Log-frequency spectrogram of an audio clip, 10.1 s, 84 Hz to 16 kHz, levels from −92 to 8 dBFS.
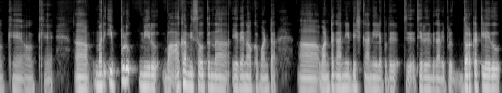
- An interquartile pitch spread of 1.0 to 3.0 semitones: Yes, narrow, 2.4 semitones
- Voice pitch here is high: No, low, 110 Hz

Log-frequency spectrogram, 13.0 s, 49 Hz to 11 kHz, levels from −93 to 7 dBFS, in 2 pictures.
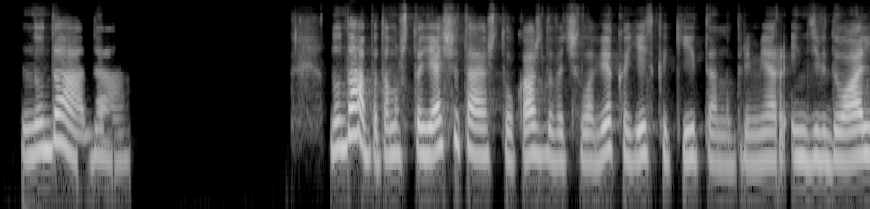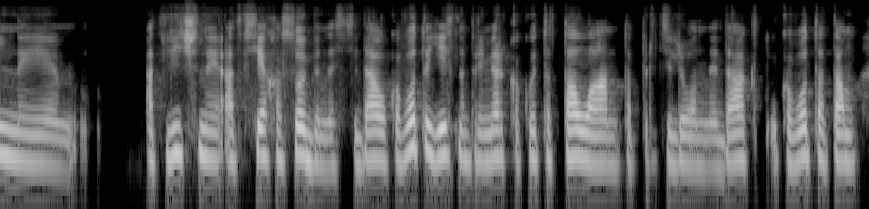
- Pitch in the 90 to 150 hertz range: No, medium, 185 Hz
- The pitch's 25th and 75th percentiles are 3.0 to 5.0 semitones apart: No, narrow, 2.6 semitones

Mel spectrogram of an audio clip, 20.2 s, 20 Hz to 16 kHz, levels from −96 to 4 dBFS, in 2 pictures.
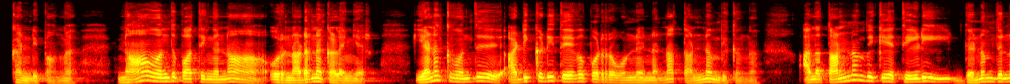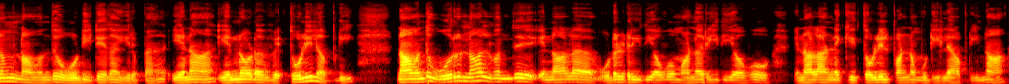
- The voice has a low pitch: Yes, low, 115 Hz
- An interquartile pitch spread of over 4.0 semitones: Yes, average, 4.8 semitones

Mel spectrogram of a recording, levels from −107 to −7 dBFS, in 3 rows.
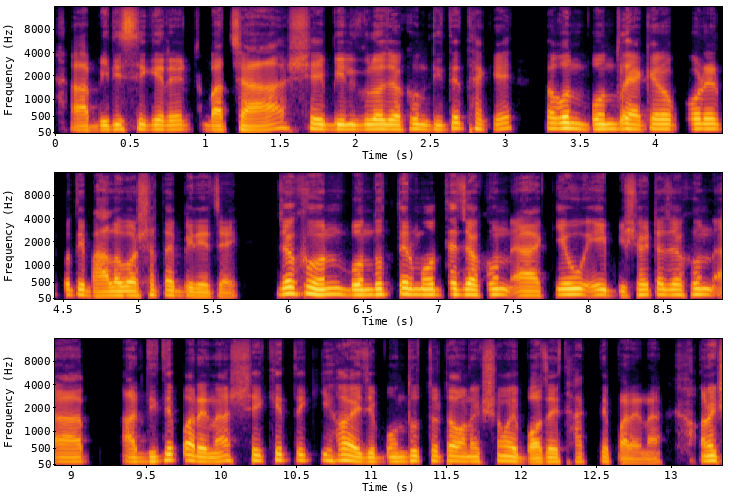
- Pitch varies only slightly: No, average, 3.2 semitones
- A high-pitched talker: No, medium, 140 Hz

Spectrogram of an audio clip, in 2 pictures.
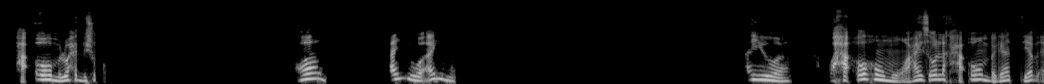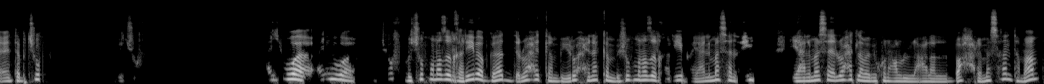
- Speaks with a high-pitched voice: Yes, high, 195 Hz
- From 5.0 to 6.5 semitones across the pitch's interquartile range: Yes, average, 5.3 semitones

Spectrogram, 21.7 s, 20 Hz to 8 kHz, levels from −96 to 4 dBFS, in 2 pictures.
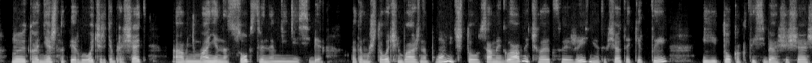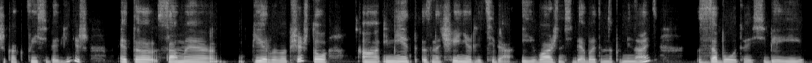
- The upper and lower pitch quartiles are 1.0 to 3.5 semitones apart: Yes, average, 3.0 semitones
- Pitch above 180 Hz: No, medium, 165 Hz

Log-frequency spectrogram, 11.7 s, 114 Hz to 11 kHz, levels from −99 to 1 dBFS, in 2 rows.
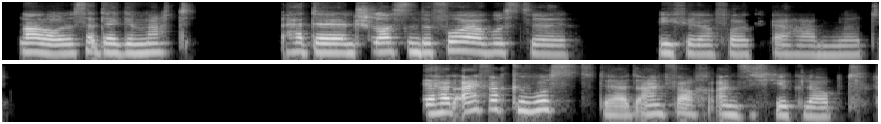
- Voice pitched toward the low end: No, high, 205 Hz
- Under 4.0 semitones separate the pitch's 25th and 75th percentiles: Yes, average, 2.8 semitones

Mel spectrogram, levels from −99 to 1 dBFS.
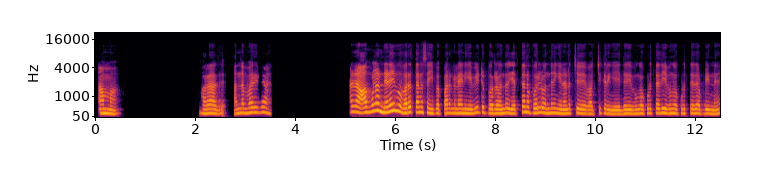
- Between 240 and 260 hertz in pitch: No, high, 205 Hz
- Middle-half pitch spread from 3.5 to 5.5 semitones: No, average, 2.9 semitones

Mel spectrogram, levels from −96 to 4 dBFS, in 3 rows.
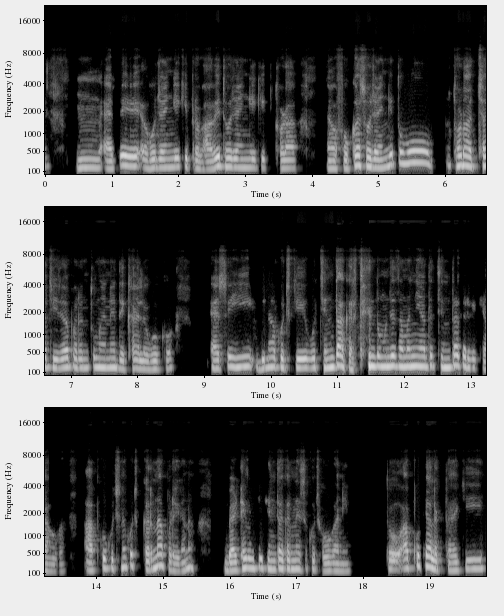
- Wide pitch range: No, average, 3.3 semitones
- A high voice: No, medium, 175 Hz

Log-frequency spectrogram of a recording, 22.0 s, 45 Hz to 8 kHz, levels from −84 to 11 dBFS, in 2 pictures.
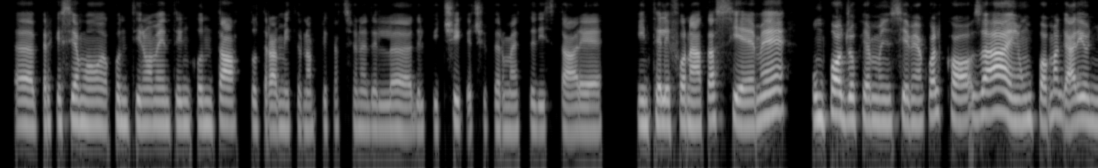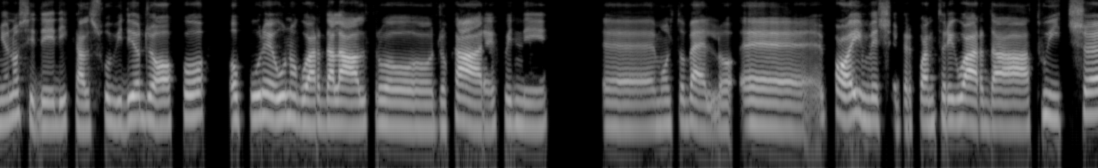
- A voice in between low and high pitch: Yes, medium, 180 Hz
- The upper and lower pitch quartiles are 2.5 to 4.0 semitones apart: Yes, average, 2.8 semitones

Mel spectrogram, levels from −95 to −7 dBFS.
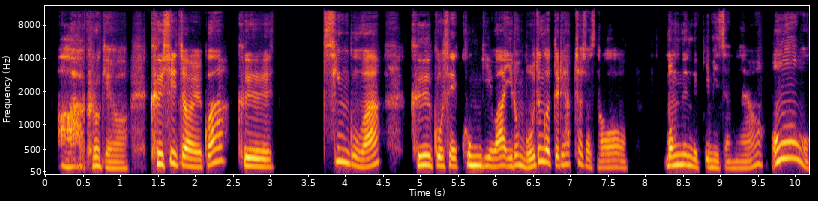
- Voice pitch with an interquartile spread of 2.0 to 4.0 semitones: No, average, 5.3 semitones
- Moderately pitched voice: Yes, medium, 175 Hz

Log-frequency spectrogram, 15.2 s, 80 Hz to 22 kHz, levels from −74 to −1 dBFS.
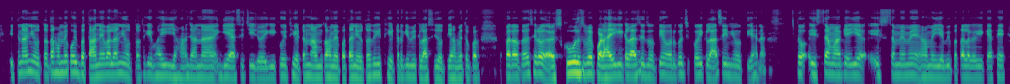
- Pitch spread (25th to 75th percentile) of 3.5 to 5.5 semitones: No, narrow, 2.4 semitones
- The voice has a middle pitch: Yes, medium, 145 Hz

